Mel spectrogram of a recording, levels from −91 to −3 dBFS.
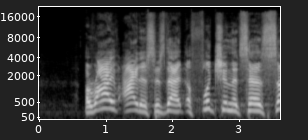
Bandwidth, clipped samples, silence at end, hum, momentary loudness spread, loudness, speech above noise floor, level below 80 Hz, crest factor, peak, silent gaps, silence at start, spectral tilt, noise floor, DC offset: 19.5 kHz; under 0.1%; 0 s; none; 7 LU; -22 LUFS; 46 dB; -66 dBFS; 20 dB; -4 dBFS; none; 0.7 s; -1.5 dB/octave; -69 dBFS; under 0.1%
